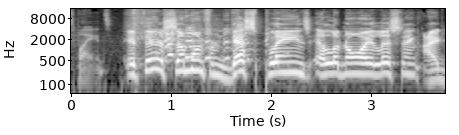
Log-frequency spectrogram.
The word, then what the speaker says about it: Des Plaines: If there's someone from Des Plaines, Illinois, listening, I said it right this time.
